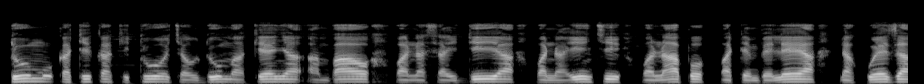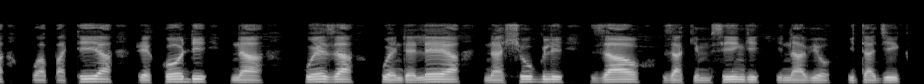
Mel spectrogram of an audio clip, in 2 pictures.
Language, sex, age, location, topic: Swahili, male, 25-35, Wajir, government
